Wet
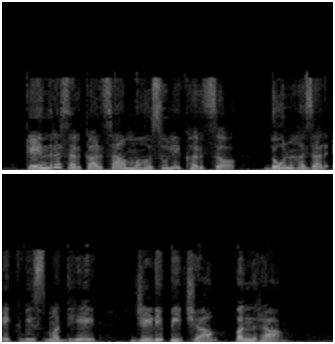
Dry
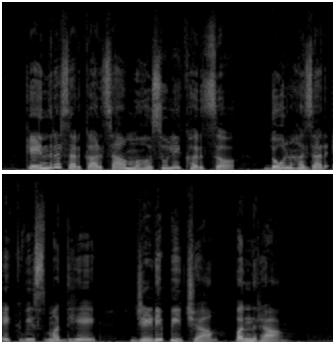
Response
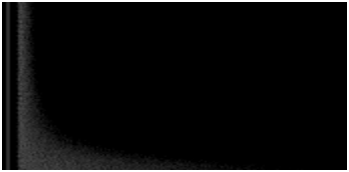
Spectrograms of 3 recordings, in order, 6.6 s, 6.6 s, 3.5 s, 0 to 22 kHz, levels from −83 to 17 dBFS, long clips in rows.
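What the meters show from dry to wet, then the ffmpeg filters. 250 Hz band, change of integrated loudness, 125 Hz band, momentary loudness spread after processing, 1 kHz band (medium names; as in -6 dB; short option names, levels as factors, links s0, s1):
0.0 dB, 0.0 dB, +0.5 dB, 8 LU, +0.5 dB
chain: -ar 48000 -c:a aac -b:a 32k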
